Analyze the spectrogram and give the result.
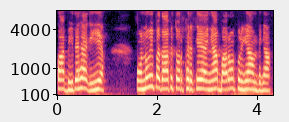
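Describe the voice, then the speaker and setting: A woman acting out a hot-tempered sister-in-law, blunt and bossy, scolding in a high voice. The sound is dry and close, with no room echo. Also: fairly even intonation, a little fast, close to an everyday voice. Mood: complaining. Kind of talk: village family drama acting.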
